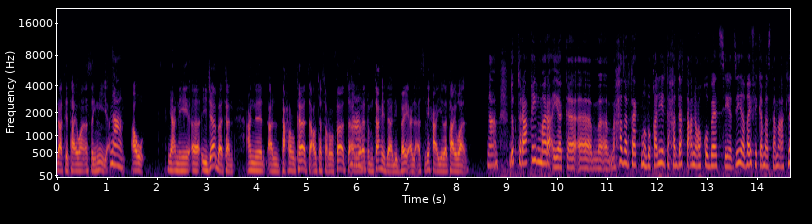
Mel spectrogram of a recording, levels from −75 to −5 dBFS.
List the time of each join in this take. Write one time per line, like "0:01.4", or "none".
0:01.3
